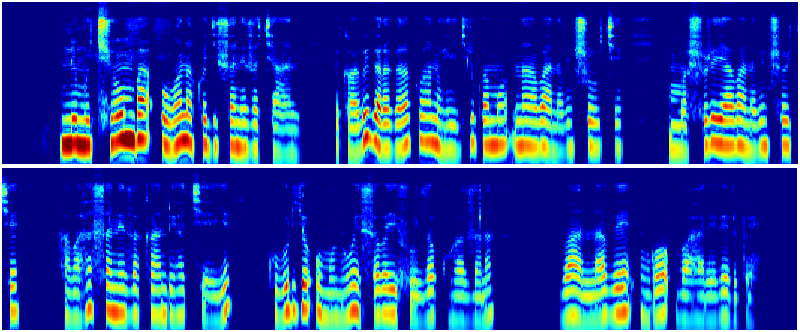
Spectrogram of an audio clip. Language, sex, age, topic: Kinyarwanda, female, 25-35, education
